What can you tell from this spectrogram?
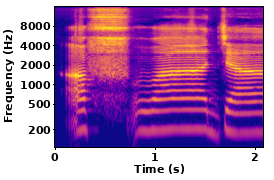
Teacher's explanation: فا ہلکی سی ہوا کے ساتھ ادا ہوتا ہے۔ واو کے اوپر زبر ہے، آگے خالی الف ہے، الف سے پہلے زبر ہے تو الف مدہ ہے، ایک الف کے برابر کھینچ کر پڑھیں گے۔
